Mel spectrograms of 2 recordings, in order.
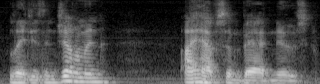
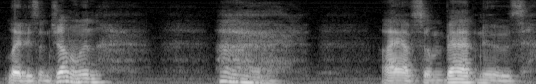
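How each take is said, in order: First: Much lower, softer grave announcement; a worried pilot over the intercom; apprehensive pilot. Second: A worried pilot over the intercom, with a sigh; apprehensive pilot. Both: Retold or imitated. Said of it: "you could hear it in his voice, the apprehension".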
